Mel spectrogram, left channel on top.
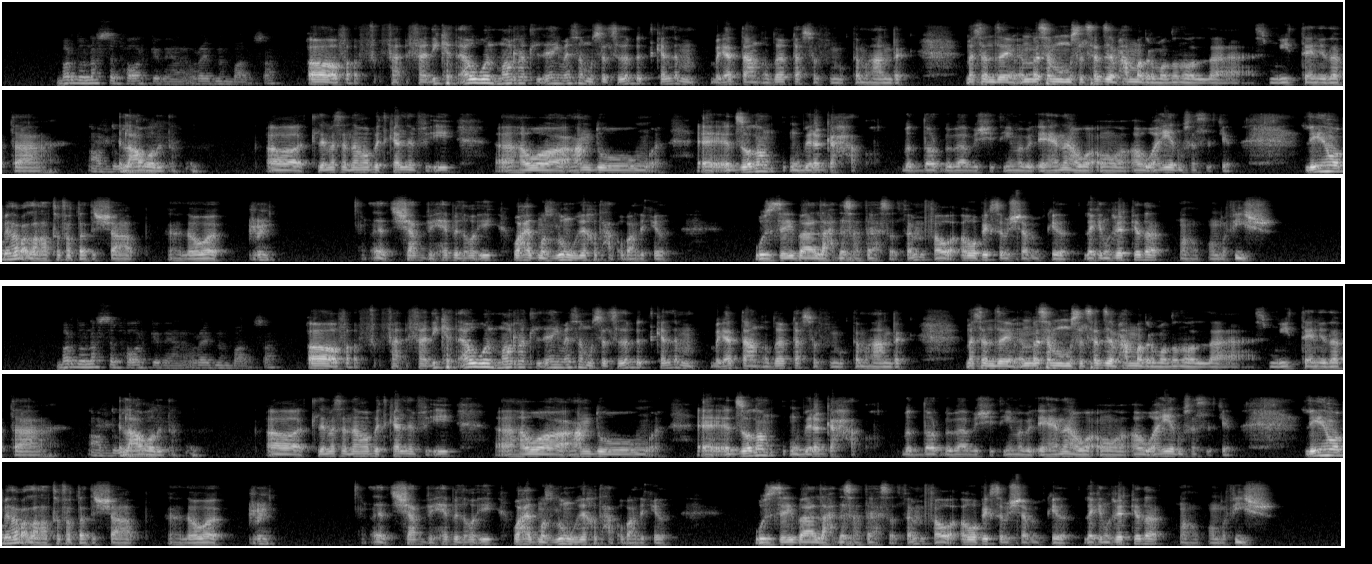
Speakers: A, on the right; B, on the right.
A: برضه نفس الحوار كده يعني قريب من بعضه صح
B: اه ف... ف... ف- فدي كانت اول مره تلاقي مثلا مسلسلات بتتكلم بجد عن قضايا بتحصل في المجتمع عندك مثلا زي مثلا مسلسلات زي محمد رمضان ولا اسمه ايه التاني ده بتاع
A: عبد موتة
B: العوضي
A: <laughs>
B: ده اه تلاقي مثلا إن هو بيتكلم في ايه آه هو عنده آه اتظلم وبيرجع حقه بالضرب بقى بالشتيمه بالاهانه هو هو, هو هي المسلسل كده ليه هو بيلعب على العاطفه بتاعت الشعب آه، اللي هو <clears throat> الشعب بيحب اللي هو ايه واحد مظلوم وياخد حقه بعد كده وازاي بقى الاحداث
A: مم.
B: هتحصل فاهم فهو هو بيكسب الشباب كده لكن غير كده ما ما فيش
